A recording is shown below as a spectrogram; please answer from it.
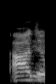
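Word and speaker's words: A'ja: Tell me if I'm pronouncing her name right. Aja Wilson. Aja Yeah.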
